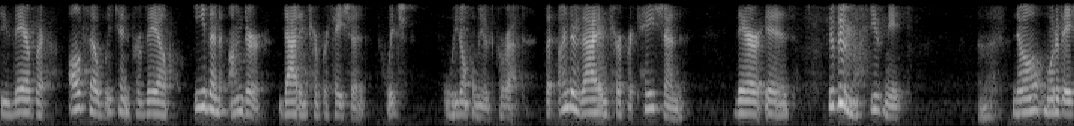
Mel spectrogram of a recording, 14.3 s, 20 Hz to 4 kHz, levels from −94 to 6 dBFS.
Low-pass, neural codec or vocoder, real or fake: 3.6 kHz; codec, 24 kHz, 0.9 kbps, WavTokenizer, medium speech release version 1; fake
